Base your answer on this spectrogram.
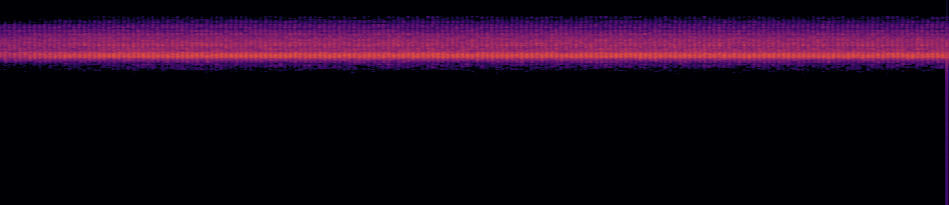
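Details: Soft at first, the grasshoppers' high-pitched pulsing trill swells within a second and runs on steadily at about four pulses per second, sharp and sizzling, without music or other noise.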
